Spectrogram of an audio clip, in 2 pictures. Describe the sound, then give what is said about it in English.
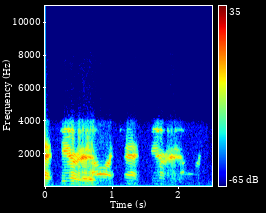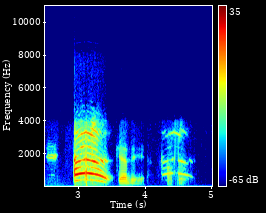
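A voice echoing back over a call line: several short, warbling vocal fragments separated by brief gaps, with one louder burst partway through, moderately loud and slightly tinny. “Oh, it's still repeating again.”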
